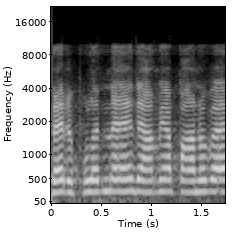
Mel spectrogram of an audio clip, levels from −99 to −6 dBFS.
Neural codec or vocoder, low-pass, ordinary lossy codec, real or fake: vocoder, 22.05 kHz, 80 mel bands, Vocos; 9.9 kHz; Opus, 24 kbps; fake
